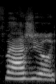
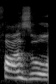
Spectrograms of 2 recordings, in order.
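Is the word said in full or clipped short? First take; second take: full; clipped. First: The word is said in full, fa-jo-lee. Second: The word is clipped short, fa-zool. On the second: ""It's fazool,""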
